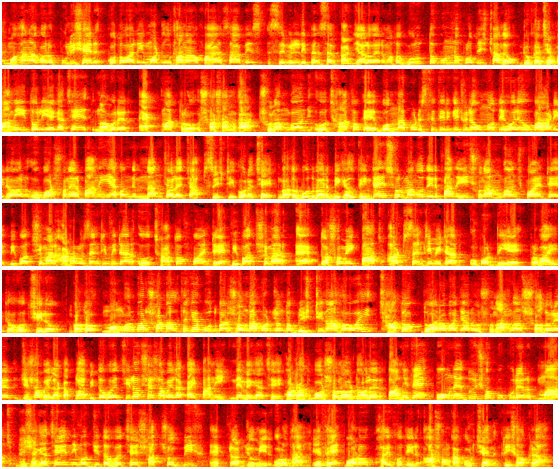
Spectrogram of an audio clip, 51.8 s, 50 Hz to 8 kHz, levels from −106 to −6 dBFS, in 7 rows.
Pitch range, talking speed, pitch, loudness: 190-215 Hz, 130 wpm, 205 Hz, -18 LUFS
